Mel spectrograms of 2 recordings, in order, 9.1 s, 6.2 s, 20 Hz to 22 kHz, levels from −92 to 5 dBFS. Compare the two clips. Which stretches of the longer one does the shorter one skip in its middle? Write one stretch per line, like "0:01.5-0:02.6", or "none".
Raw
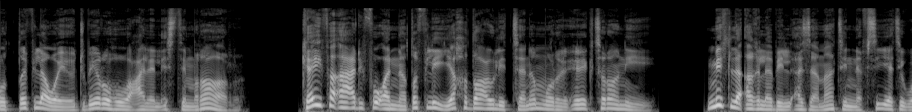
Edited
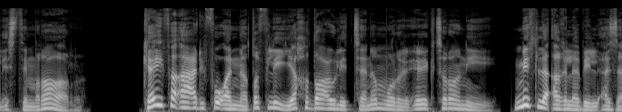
0:06.6-0:07.0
